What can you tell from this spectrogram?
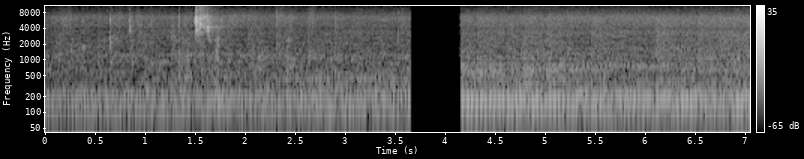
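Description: Steady low hum of outdoor background noise, like a distant engine, with one short, sharp, high-pitched sound about a second and a half in. The sound cuts out completely for a moment a little before halfway and comes back louder.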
